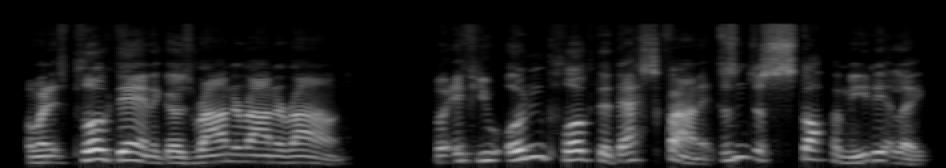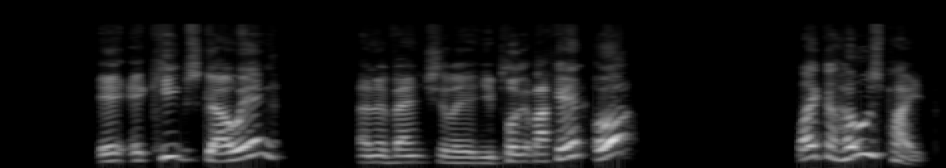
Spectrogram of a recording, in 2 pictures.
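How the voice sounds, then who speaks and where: A man with a Liverpool accent speaks at a fairly quick pace, with long, frequent pauses, very wide pitch swings and big swings in loudness. The sound is dry and close with no echo, over a quiet background. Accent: Liverpool (Scouse) English. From northern England, Liverpool. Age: 30s. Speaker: motivational speaker. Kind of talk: motivational talk.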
